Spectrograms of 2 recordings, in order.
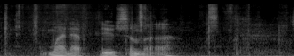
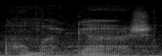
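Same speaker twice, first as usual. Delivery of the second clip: slow hushed whisper of awe; awed whisper; 6 semitones lower, 12 dB quieter, much slower than usual. Real, not acted. Collector to himself over a card, awed whisper. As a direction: breathe it out in wonder.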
